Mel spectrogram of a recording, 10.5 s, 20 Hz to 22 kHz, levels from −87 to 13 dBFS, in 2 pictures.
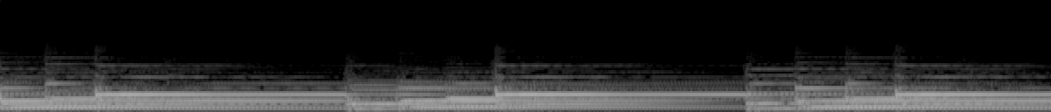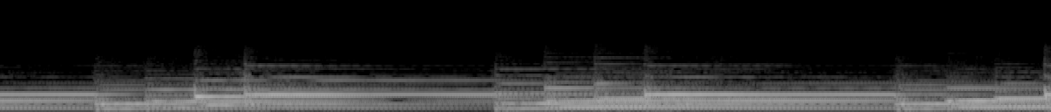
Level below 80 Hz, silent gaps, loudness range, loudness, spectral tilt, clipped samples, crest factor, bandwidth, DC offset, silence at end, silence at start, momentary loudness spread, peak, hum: -60 dBFS; none; 2 LU; -26 LUFS; -13.5 dB/octave; under 0.1%; 14 dB; 2.8 kHz; under 0.1%; 0 s; 0 s; 8 LU; -12 dBFS; none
